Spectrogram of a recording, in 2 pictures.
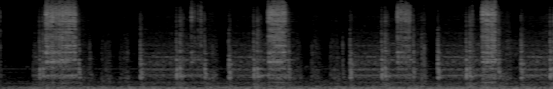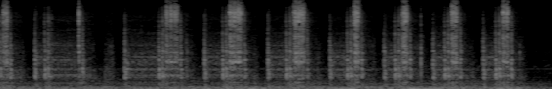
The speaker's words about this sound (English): If I want to get that message printed out, I can do that as well, just by hitting this button.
